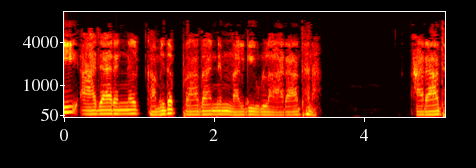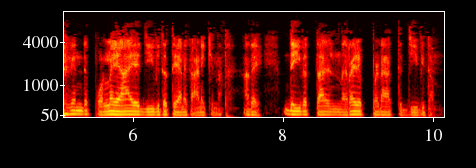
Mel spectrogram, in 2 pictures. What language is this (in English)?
Malayalam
